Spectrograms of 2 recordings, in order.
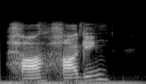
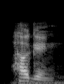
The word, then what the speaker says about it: hugging: Instead of hogging with an ah sound, hug, hugging.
